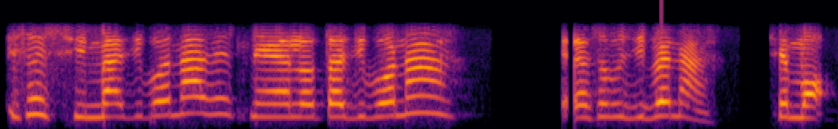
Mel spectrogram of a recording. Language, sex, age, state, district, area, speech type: Odia, female, 45-60, Odisha, Angul, rural, conversation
